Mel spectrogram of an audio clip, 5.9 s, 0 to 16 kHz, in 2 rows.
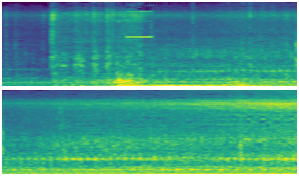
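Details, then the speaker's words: Peugeot 307 diesel after cleaning the capteur (sensor), engine cranks briefly, catches and settles into a steady, even idle with no knocks or misses; normal start and idle. "كرهب نظفنا الكابتن روم والكرهب رجعت امورها راكحه وبارك الله فيك، ما فماش حتى مشكلة، الموتور رجع متحد ورجي بارك الله فيه."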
